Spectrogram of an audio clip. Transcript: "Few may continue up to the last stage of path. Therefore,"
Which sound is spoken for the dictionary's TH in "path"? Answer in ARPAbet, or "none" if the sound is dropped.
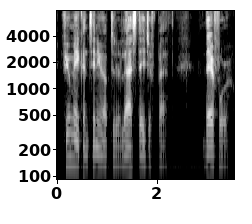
TH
